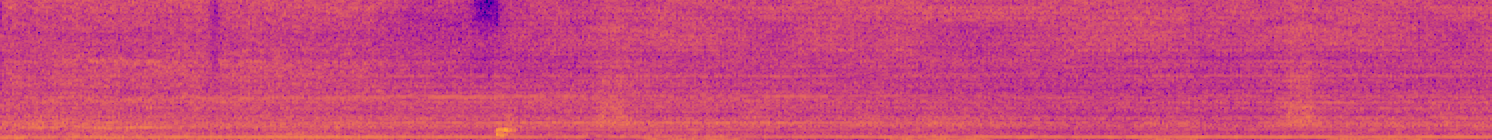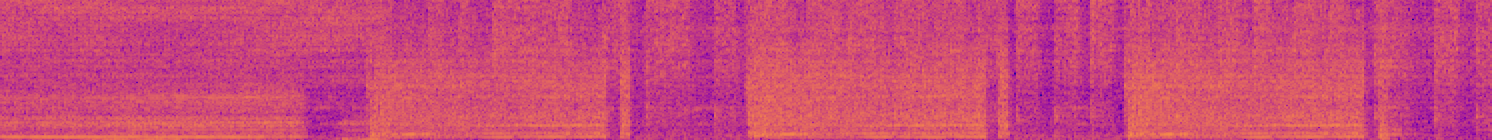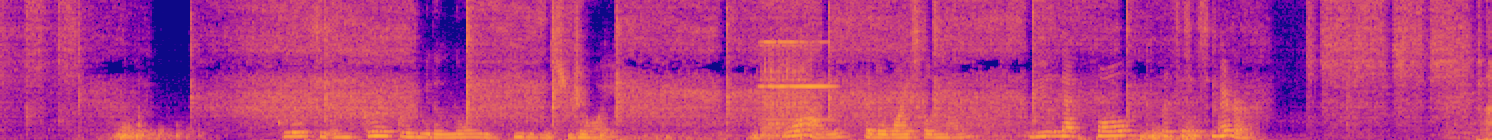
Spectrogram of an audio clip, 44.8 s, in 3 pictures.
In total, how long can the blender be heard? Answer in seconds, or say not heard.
29 s.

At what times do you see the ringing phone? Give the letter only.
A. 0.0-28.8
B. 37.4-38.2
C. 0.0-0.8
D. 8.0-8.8
B.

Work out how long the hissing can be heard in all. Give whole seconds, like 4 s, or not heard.
45 s.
